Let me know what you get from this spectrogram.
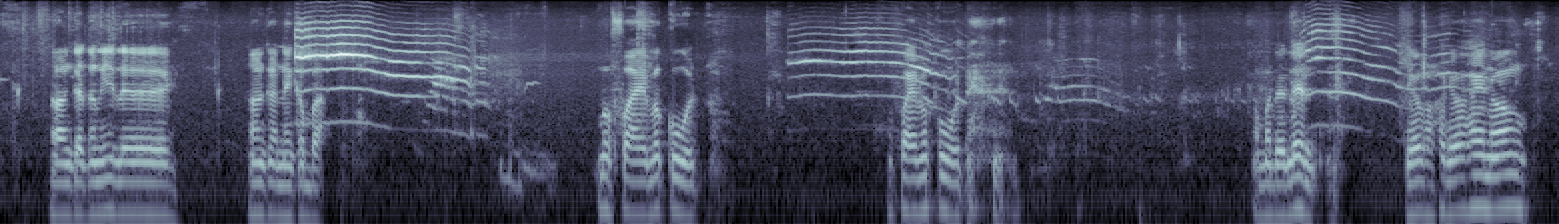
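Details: Domestic cats resting contentedly in the afternoon at Wat Pong Chai, Chae Hom, Lampang; a few high, drawn-out meows with wavering, falling pitch sound between stretches of loud nearby human speech.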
